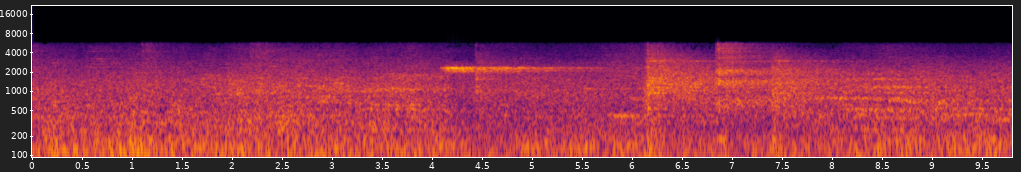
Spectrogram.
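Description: Ice hockey rink noise during a youth game: a steady wash of skating and spectator sound, a steady high whistle about four seconds in lasting over a second, then two sudden noisy bursts at about six and seven seconds.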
